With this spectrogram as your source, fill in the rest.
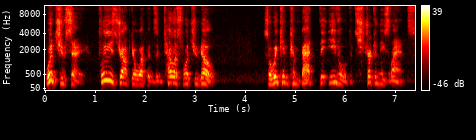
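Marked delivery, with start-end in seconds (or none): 1.0-7.4 lofty, very noble, heroic tone. A game player speaking in character to convince someone, noble voice. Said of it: "so very noble".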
